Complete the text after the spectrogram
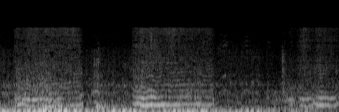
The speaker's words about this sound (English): At last, a car.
